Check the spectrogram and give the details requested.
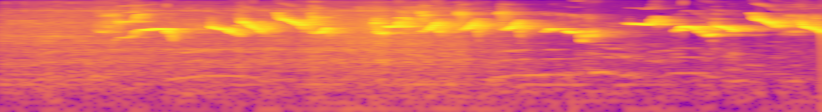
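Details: Imitating a bar-winged prinia, a kept white-rumped shama pours out rapid varied phrases, sweeping slurred whistles and chirps in quick succession, loud and dense, briefly pausing near the end, over faint room hiss.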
